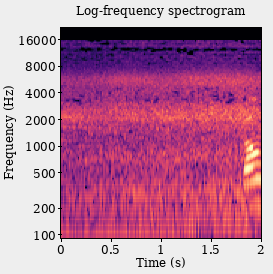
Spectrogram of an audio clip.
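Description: Steady low mechanical hum and hiss of an electric piston air compressor running quietly, the low hum easing a little about a second in.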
